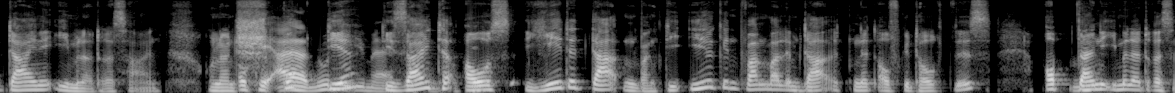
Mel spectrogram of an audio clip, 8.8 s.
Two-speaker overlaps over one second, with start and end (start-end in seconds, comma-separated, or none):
1.8-3.6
